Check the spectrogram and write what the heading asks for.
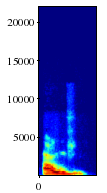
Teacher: حمزہ اور عین میں، اعوذ، اس میں آؤزو پڑھ رہے ہوتے ہیں، آؤزو، صرف حمزہ کی ساؤنڈ آ رہی ہوتی ہے، عین کی ساؤنڈ نہیں آ رہی تھی۔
